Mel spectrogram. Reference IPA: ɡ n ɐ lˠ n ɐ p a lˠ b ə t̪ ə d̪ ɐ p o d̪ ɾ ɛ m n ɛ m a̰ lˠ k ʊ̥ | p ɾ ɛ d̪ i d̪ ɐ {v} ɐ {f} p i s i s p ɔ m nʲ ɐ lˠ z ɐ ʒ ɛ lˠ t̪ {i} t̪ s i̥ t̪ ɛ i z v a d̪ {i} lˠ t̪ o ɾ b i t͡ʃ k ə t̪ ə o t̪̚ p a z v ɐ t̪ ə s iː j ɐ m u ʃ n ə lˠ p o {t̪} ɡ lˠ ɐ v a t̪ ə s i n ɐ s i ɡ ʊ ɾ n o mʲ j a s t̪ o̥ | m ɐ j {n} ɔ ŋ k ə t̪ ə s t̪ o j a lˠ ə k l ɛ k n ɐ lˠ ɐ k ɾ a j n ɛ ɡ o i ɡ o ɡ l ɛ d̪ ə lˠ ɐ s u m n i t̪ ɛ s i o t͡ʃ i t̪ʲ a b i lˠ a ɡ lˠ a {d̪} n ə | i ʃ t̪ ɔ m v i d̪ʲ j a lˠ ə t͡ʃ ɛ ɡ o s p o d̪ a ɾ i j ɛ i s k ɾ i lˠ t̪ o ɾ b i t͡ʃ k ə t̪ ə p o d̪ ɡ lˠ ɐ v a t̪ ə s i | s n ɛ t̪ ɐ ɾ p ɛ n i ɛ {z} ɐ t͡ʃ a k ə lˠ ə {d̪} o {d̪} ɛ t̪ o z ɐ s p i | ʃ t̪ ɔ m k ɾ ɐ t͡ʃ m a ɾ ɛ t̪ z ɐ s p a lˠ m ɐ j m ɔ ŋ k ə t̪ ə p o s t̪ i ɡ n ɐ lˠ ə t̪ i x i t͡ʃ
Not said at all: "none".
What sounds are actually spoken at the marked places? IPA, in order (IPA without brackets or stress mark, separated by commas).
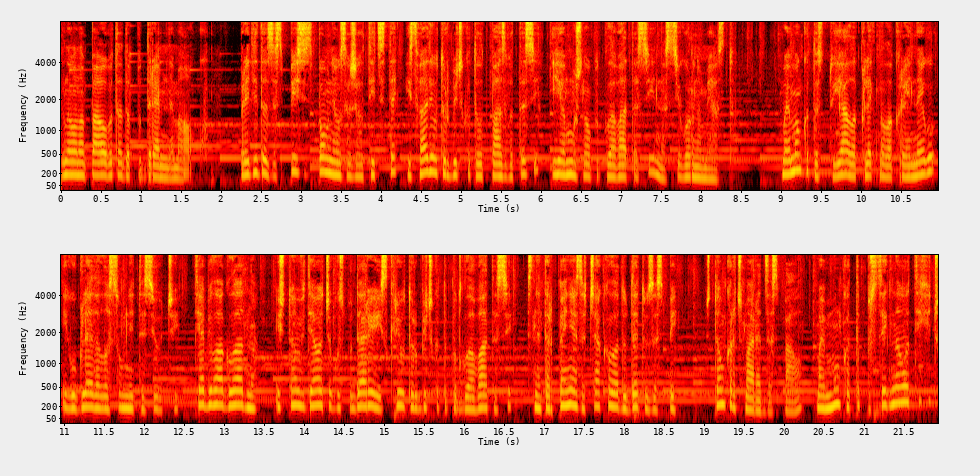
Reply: z, s, i, i, d̪, m, d̪, z, d̪, d̪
